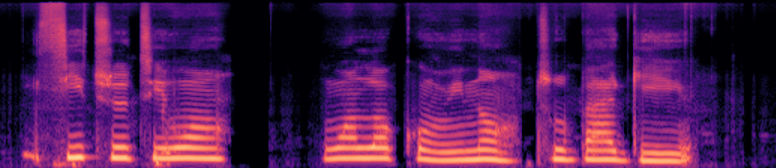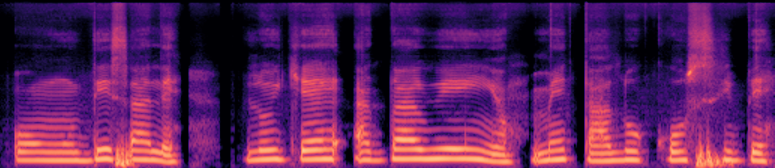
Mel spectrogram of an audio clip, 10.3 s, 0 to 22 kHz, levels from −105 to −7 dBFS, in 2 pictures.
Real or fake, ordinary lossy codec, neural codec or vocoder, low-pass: fake; none; autoencoder, 48 kHz, 128 numbers a frame, DAC-VAE, trained on Japanese speech; none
